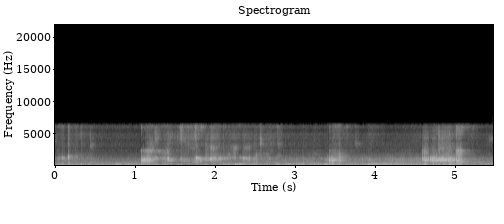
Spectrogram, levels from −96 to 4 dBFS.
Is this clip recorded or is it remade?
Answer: remade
